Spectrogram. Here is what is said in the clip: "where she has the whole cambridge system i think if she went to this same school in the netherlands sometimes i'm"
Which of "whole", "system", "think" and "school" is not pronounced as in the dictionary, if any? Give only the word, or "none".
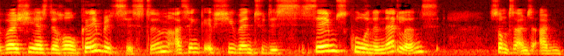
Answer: none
